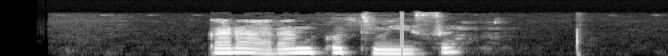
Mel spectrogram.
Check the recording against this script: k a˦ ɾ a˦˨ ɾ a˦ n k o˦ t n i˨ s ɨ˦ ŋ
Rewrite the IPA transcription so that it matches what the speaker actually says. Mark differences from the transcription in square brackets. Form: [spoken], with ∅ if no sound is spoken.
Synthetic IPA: k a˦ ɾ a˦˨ ɾ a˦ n k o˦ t [m] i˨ s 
